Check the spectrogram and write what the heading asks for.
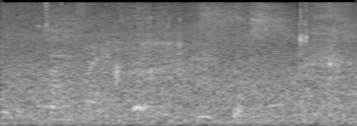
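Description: Steady street background noise with a few faint, short vocal sounds.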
